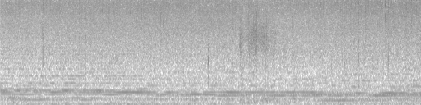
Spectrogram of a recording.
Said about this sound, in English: You hear rain and thunder.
